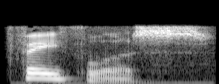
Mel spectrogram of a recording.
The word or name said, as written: faithless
